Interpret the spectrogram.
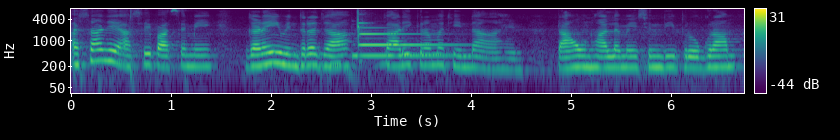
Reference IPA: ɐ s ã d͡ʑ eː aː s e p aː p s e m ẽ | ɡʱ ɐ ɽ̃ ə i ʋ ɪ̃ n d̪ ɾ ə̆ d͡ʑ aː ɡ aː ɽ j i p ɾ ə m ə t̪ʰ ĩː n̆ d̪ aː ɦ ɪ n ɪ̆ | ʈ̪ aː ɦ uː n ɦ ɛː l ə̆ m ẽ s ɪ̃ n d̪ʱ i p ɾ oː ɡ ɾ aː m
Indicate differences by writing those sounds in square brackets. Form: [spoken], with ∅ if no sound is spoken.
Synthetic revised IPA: ɐ s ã d͡ʑ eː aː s e p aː [∅] s e m ẽ | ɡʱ ɐ ɽ̃ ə i ʋ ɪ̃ n d̪ ɾ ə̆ d͡ʑ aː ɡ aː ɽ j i [k] ɾ ə m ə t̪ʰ ĩː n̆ d̪ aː ɦ ɪ n ɪ̆ | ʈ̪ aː ɦ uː n ɦ [aː] l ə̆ m ẽ s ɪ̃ n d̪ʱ i p ɾ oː ɡ ɾ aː m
